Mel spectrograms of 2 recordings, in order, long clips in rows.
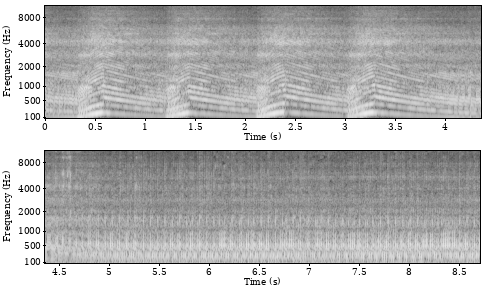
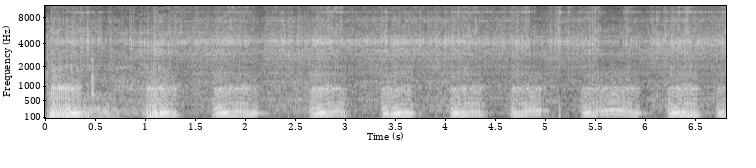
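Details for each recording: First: Stihl MS192TC chainsaw after cleaning the muffler, with the bar and chain refitted: quick throttle blips climb cleanly, then it holds a steady high full-throttle scream with no bogging; it runs normally. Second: Stihl MS192TC chainsaw that starts easy but bogs, air box off and bar and chain removed; revs climb then sag about once per second, never holding high speed, still bogging; clutch suspected but not the main cause.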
